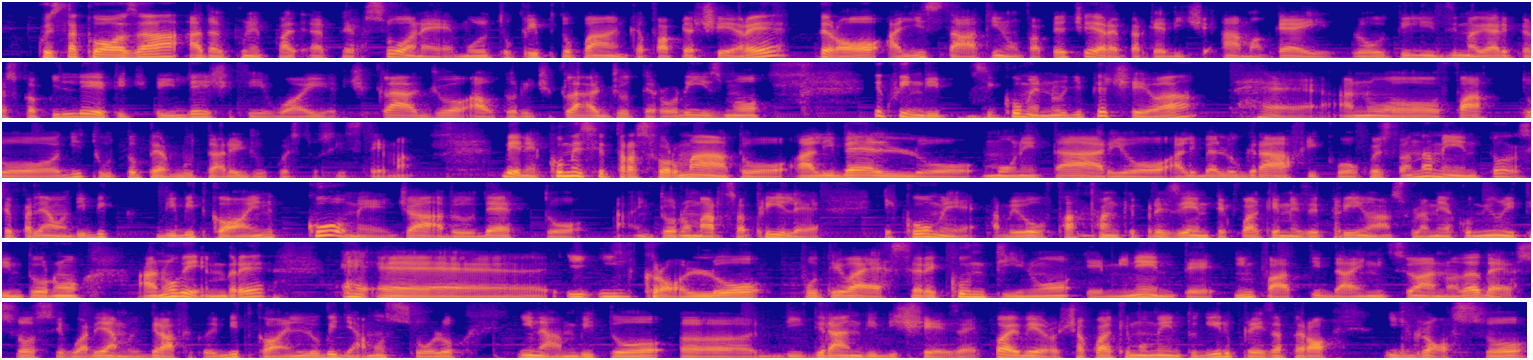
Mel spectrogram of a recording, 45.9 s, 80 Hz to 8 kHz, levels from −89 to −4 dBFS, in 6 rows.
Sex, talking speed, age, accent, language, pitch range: male, 170 wpm, 30-49, native, Italian, 95-120 Hz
